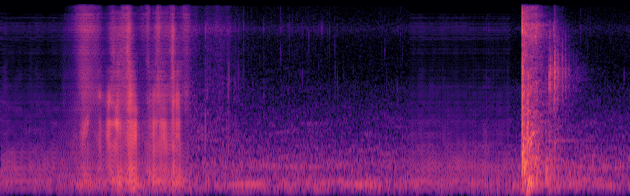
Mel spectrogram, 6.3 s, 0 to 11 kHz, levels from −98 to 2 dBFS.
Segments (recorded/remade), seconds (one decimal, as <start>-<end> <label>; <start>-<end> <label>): 0.0-1.9 remade; 1.9-4.1 recorded; 4.1-5.1 remade; 5.1-6.3 recorded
